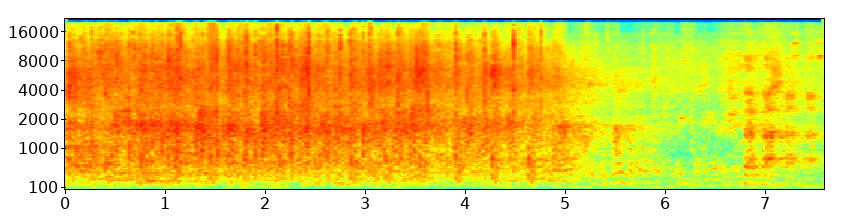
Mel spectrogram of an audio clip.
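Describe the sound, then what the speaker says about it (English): An audience at a beekeepers' association meeting gives a round of applause, with dense, steady clapping and a few chuckles and voices mixed in, fading toward the end. "Let's give that guy a round of applause."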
